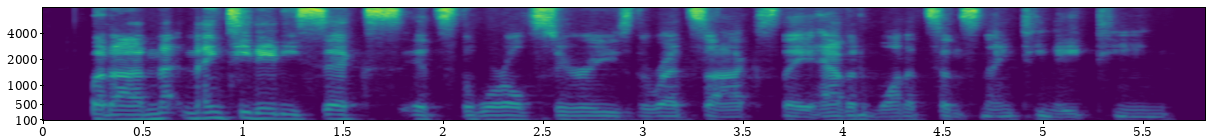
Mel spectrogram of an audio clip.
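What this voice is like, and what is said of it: Wisconsin accent. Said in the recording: “I have a Wisconsin accent”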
